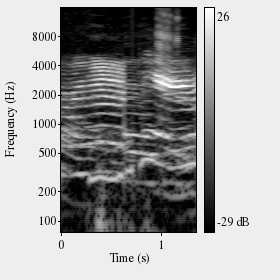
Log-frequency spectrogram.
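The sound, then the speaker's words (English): A voice drawls out a long, high, nasal meow imitating a cat, the pitch rising and then sliding into a second strained, wavering cry, loud and alone. “You ask for it. Meow.”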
